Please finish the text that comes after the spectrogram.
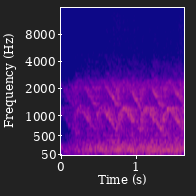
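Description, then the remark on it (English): An emergency vehicle siren wails outside, its pitch rising and falling in quick repeated sweeps, holding steady and fairly loud over a low rumble of traffic, with no one speaking. “Where are the sirens when we need them?”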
